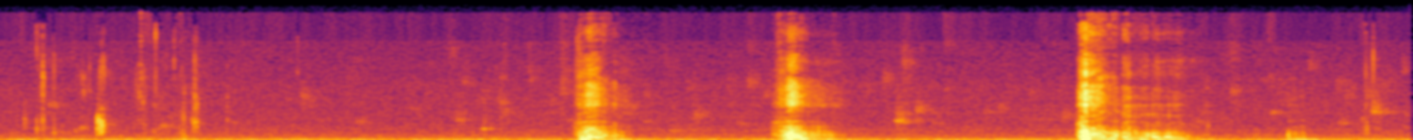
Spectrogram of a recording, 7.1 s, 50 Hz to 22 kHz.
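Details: Dog coughing, recorded 2019-07-17 at 05:10: three short, dry, husky coughs spaced about a second apart against quiet room noise.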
